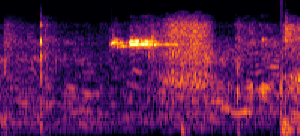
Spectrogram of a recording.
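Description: Volleyball knocks on an outdoor court: a few soft thuds, then a sharp, loud one near the end, over crowd murmur.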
